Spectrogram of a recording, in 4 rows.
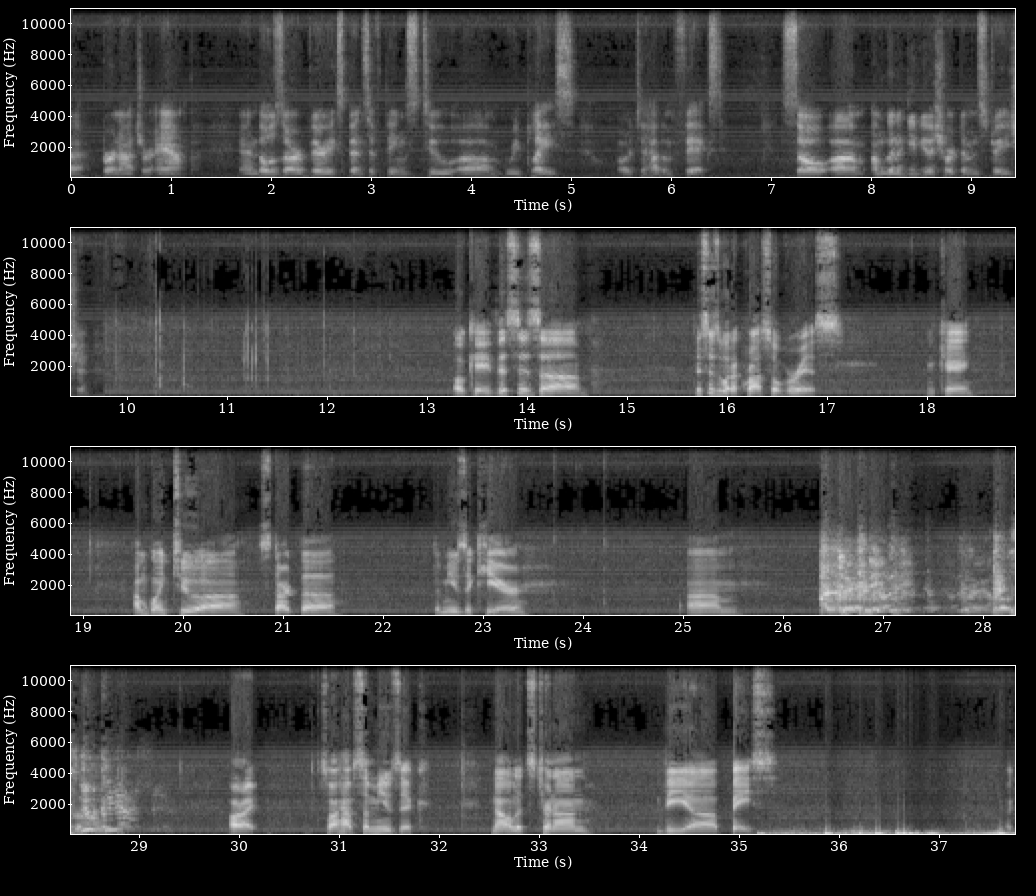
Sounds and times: Speech: 0.0 - 9.6, 13.2 - 14.7, 15.7 - 17.2, 18.0 - 18.6, 19.5 - 21.6, 22.5 - 23.5, 25.0 - 25.6, 26.4 - 30.2, 30.8 - 33.6, 34.2 - 35.4
Music: 26.4 - 28.6.

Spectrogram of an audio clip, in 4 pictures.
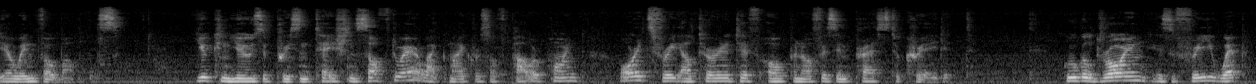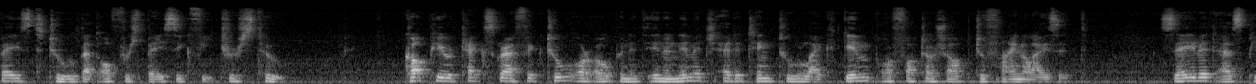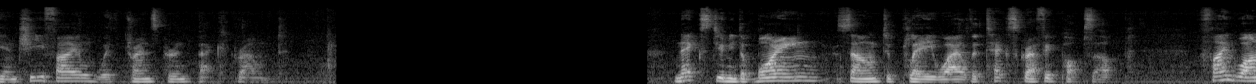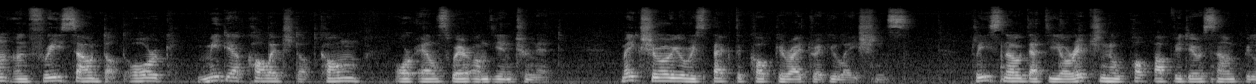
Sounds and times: Speech: 0.0 - 1.3, 2.0 - 9.8, 10.6 - 15.5, 16.6 - 23.5, 24.2 - 28.1, 31.8 - 36.5, 37.1 - 50.2.

